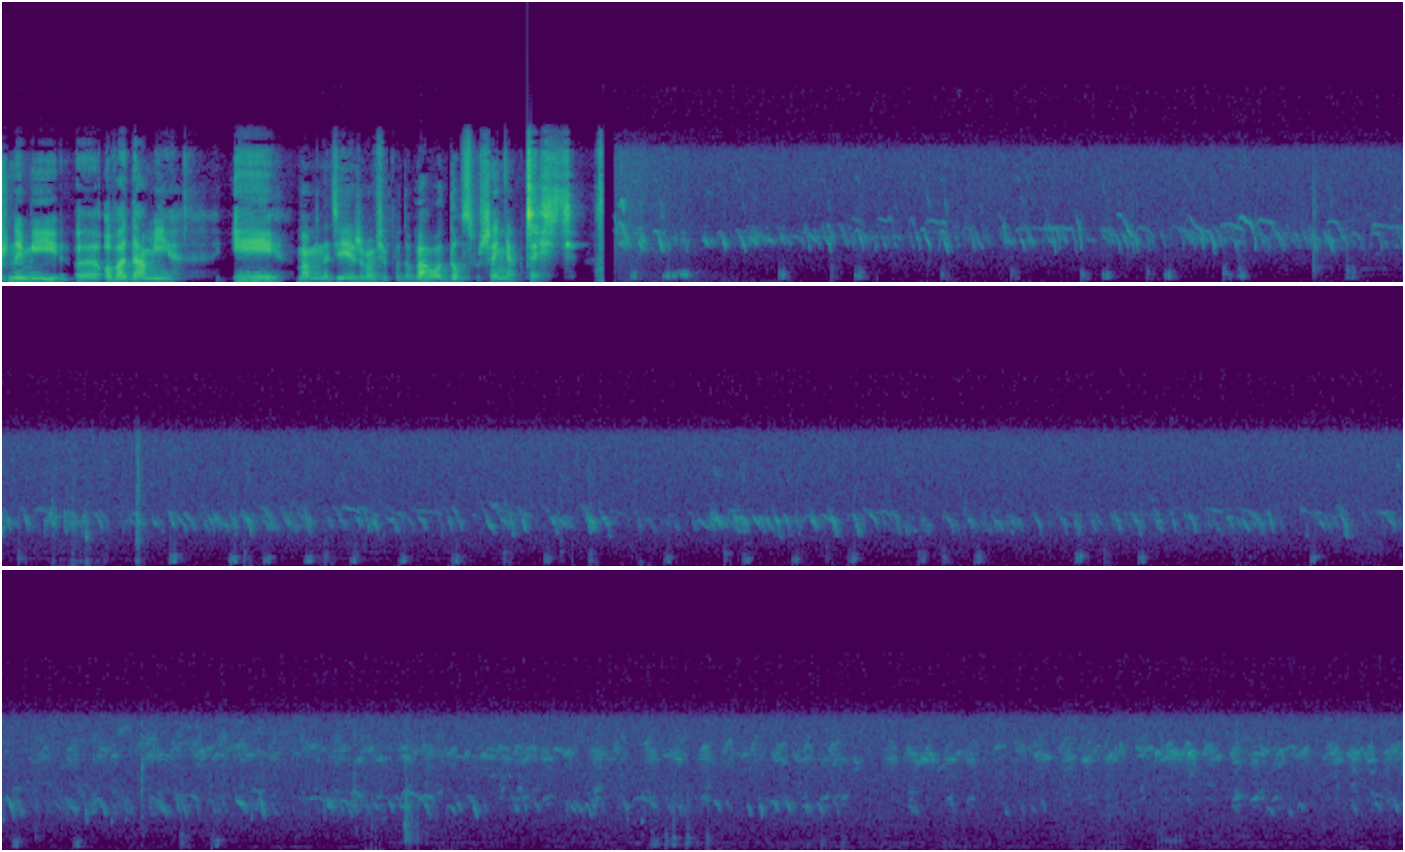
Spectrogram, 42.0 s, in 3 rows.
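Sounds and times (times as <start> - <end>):
speech: 0.0 - 6.1
small birds chirping: 0.0 - 42.0
chicken clucking: 6.2 - 25.7, 26.3 - 30.7, 34.3 - 36.6.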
